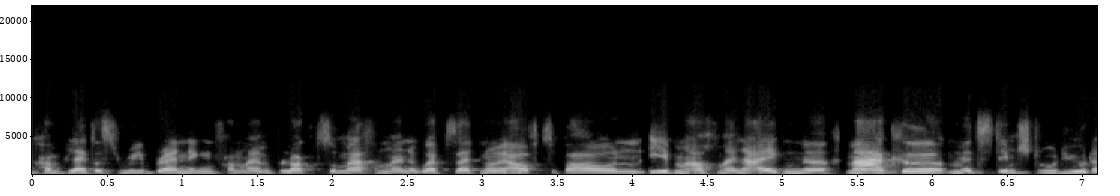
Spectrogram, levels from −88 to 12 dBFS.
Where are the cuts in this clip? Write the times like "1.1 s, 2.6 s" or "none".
4.1 s, 5.4 s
